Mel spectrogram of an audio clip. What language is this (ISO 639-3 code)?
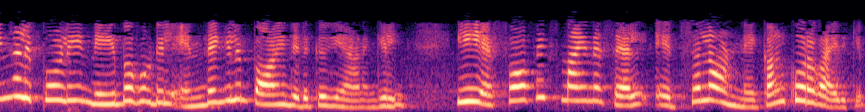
mal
